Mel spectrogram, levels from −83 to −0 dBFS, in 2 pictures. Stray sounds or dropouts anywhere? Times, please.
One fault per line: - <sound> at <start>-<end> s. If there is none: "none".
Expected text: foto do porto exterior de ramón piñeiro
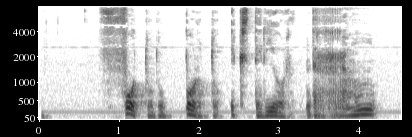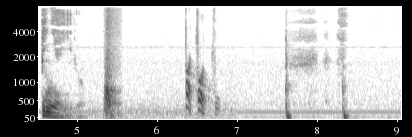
- whoosh at 5.3-5.6 s
- chirp at 6.4-6.8 s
